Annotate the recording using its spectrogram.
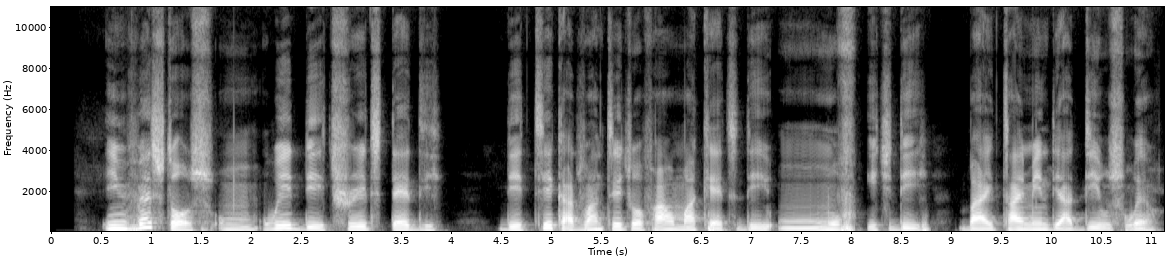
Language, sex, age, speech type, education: Nigerian Pidgin, male, 30-45, spontaneous, tertiary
